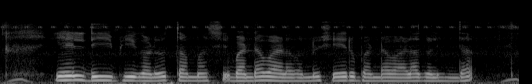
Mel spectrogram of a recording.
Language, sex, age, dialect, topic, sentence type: Kannada, female, 18-24, Mysore Kannada, banking, statement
